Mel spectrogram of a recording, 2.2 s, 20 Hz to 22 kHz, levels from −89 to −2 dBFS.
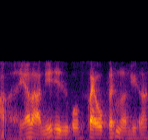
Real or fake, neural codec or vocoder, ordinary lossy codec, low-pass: fake; codec, 16 kHz in and 24 kHz out, 0.8 kbps, FocalCodec, streaming, 65536 codes; none; 3.6 kHz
